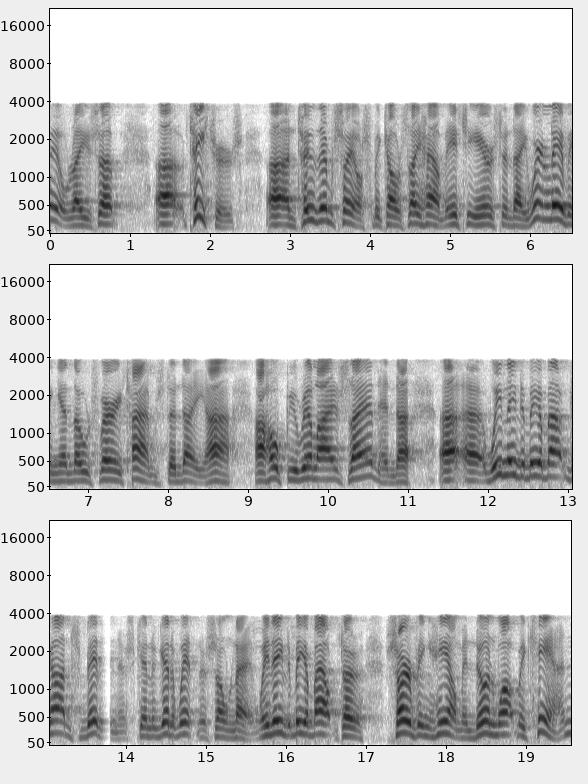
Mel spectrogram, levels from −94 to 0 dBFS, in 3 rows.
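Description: At 13.70 to 13.82 s there is a short stall from a late packet. The jitter buffer ran dry, so the receiver stretched the last sound for about 100 ms, then resumed with nothing lost. On a spectrogram it appears as a frozen, horizontally smeared patch. In the waveform it shows as repeated near-identical cycles.

Two jitter buffer speed-ups follow, at 16.07 to 16.77 s (104%) and 17.20 to 18.20 s (106%). Once the extra delay had built up, the receiver cut short pitch-period pieces, trimming a few tens of milliseconds from the first stretch and nearer 70 ms from the second. The sound runs faster at unchanged pitch, and the second stretch sounds a little hurried. In a spectrogram the harmonic spacing stays the same while events squeeze closer in time, and the waveform shows no gaps.

The call path's band limit is visible throughout as empty spectrogram above 4 kHz, which fits a narrowband G.711 codec.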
